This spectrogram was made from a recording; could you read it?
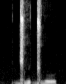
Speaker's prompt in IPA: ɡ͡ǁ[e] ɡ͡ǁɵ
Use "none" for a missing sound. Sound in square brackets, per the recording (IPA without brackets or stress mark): e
